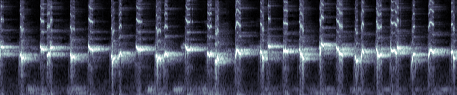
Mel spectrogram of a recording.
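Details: Long rambling song of a Sooty-headed bulbul, used as a lure to make other bulbuls answer: rapid, bubbly whistled notes around the same middle pitch, each with a sharp click-like onset, tumbling on continuously with no pauses.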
